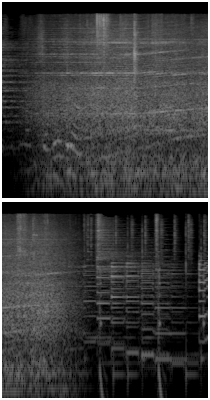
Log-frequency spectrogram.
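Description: Tram at a platform: a steady rumble with voices mixed in. About four seconds in, music takes over with plucked guitar and regular bass-drum hits.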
